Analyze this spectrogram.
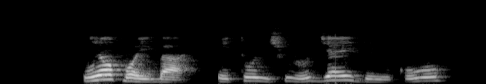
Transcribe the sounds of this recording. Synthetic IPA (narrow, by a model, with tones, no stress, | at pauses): nĩ˨˦ɔ˦˨k͡pɔ˨i˨ɡ͡ba˨ | e˨to˧i˨ʃu˨˦ɾo˨˦d͡ʒɛ˦e˦˨de˨ji˨ko˨˦wo˦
